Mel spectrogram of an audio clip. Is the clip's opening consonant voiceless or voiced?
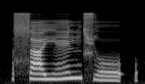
voiceless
